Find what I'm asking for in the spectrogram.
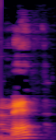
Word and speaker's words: month: We have here one word that gives us another great opportunity to practice the pronunciation of the TH, which is the word month, right? Month. Also notice that our vowel sound is more like month.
